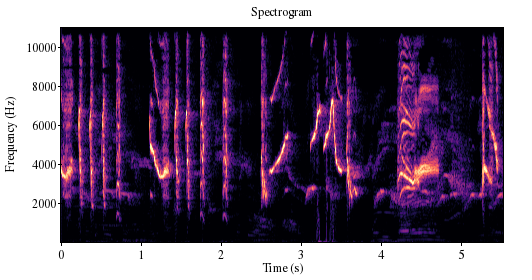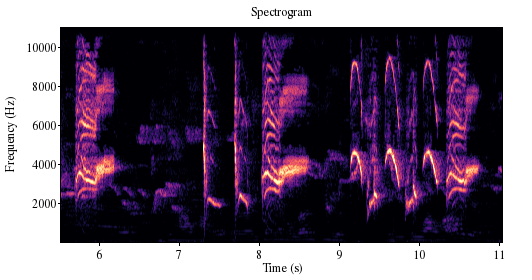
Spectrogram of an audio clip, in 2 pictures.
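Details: Oriental magpie-robin seeking a rival gives an emotional, aggressive song of rapid harsh clicks, rattles and slurred whistles in short bursts, with a faint low hum underneath.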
